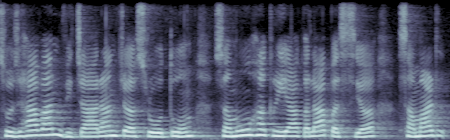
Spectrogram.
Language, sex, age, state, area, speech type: Sanskrit, female, 18-30, Tripura, rural, spontaneous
